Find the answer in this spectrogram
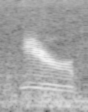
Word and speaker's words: herb: we have to make herb a yeah a mate herb there's an H there I'm going silent h no it's not in all other forms of English they pronounce it with the H including the Brit they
